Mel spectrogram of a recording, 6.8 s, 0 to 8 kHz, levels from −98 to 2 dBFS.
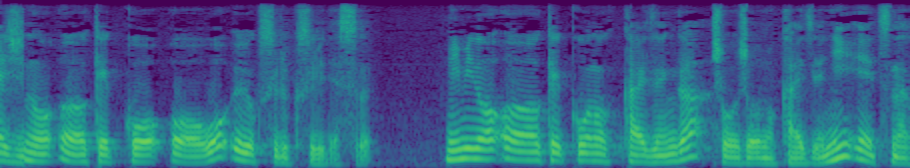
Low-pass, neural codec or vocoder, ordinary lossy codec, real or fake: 7.2 kHz; none; none; real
